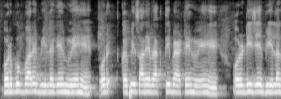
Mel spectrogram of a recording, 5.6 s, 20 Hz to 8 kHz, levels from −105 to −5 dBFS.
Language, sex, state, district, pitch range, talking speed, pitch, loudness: Hindi, male, Uttar Pradesh, Saharanpur, 160-175 Hz, 180 wpm, 170 Hz, -14 LUFS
